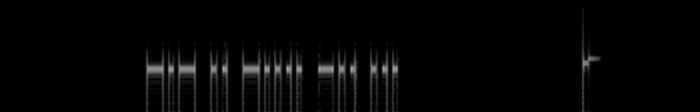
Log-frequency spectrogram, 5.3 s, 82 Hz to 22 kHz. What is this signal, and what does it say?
Morse code, heard as a keyed tone, about 30 wpm, 700 Hz. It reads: KI6DS
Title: NA SOTA Chaser Callsigns 30wpm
